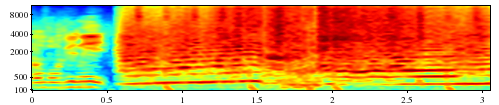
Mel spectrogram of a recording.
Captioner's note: engine roaring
